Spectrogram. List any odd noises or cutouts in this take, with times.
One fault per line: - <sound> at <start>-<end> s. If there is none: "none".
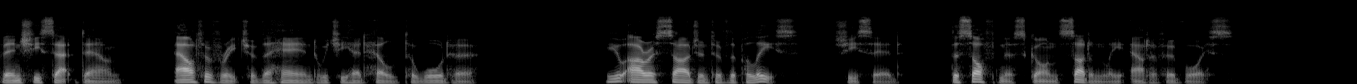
none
